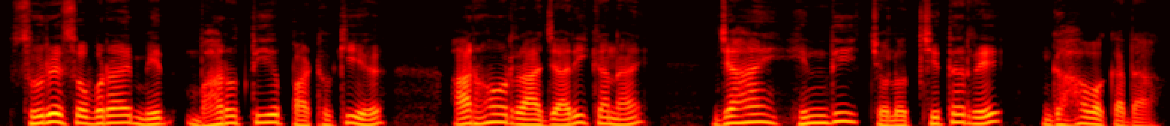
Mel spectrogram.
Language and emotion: Santali, neutral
